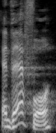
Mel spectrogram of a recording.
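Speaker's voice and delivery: ordinary talk, nothing marked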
